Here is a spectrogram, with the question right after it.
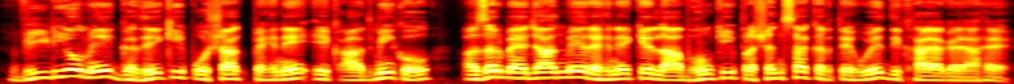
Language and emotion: Hindi, neutral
